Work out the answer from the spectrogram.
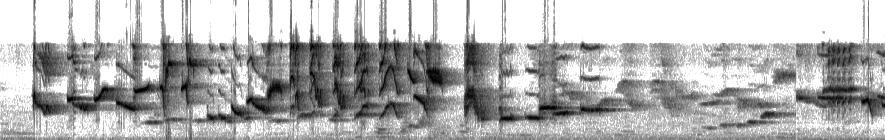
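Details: Oriental magpie-robin training song, played to stimulate a captive bird into song and fighting display, pours out a dense, varied stream of whistles, trills and sharp notes, tapering into softer scattered phrases.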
